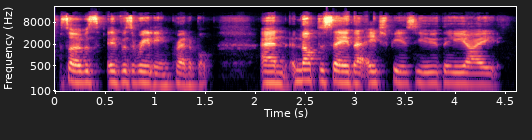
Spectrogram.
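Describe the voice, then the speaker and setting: Low-voiced woman, unwell and losing her voice. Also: fairly even intonation, a little fast, pushed and bright. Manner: informal, anecdotal. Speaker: podcast guest, startup founder. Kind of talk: casual interview talk.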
